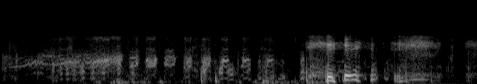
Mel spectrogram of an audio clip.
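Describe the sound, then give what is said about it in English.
Chickens at a house cluck and squawk in a busy run of short, uneven calls that grow louder and sharper toward the end. “So that is one of the things that the new house that I'm staying at has chickens, and they just showed up.”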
